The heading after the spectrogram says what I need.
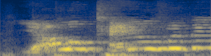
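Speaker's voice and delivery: very high-pitched mock concern; incredulous. Comedian checking on his friend's people, incredulous. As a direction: squeak the question in disbelief.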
